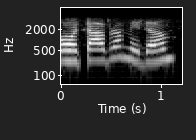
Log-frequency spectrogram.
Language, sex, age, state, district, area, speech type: Manipuri, female, 18-30, Manipur, Chandel, rural, conversation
